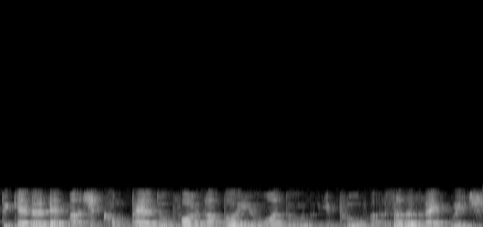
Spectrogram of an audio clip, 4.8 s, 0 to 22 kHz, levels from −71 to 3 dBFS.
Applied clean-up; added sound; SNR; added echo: none; none; none; reverberation time 0.6 s.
